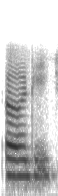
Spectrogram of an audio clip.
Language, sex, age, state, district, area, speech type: Kashmiri, female, 45-60, Jammu and Kashmir, Ganderbal, rural, conversation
